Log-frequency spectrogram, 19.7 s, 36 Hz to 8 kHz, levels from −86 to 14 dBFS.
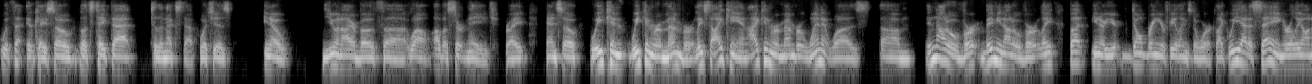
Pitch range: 105-135 Hz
